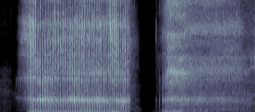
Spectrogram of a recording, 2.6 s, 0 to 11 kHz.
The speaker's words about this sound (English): It sounds like a man is snoring. And I'm like, what the hell? I realized my dog, I left my dog out there, and my dog snores like a grown 50 year old man. so loud. Oh you know, he, he's a pit mix.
